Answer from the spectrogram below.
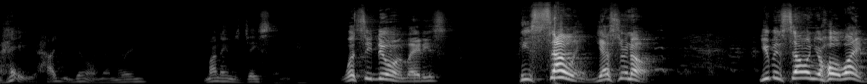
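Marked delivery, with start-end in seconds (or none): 0.0-2.8 low, very soft come-on; imitation of a suave flirt; smooth pickup voice. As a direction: hush it right down like a guy at a bar. Jason chatting up Emily at bar.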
